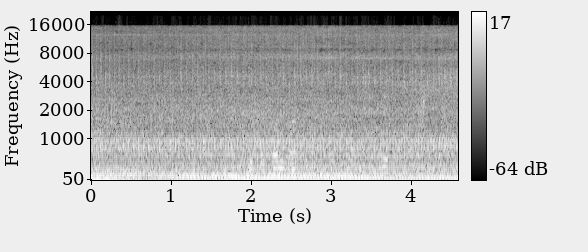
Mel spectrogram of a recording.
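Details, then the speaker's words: Car engine after replacing the missing distributor spring and reinstalling points timed at piston 1 top. It previously idled rough and felt heavy at low rpm. Steady, even low idle with no stumbles or misses. Normal idle. "bagus ya Jadi untuk semuanya ini sudah normal sudah sedia kala lagi Bahkan ini di RPM bawah pun ini gak ada gak ada Brebes gak ada kendala ini Langsa merata"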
